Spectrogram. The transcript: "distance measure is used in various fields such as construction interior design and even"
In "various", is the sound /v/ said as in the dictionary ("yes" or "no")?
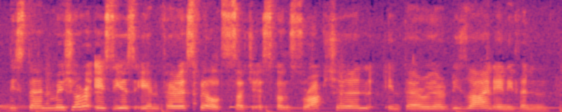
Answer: no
